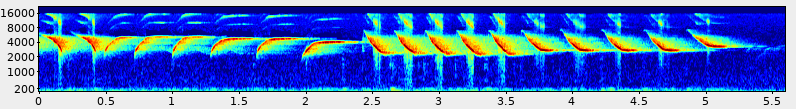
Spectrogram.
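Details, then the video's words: Canary song used to draw a male canary into singing back: a series of high whistled notes, each sliding sharply downward, repeated about four times a second. The series shifts briefly to a steadier tone, then resumes brighter and faster. "PANCINGAN KENARI GACOR bikin EMOSI jadi NYAUT GACOR NGEROL | CANARY SINGING"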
